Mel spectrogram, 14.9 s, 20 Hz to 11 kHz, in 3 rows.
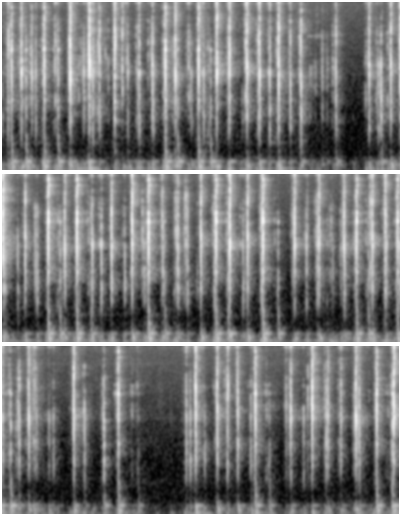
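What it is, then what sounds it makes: Mechanical keyboard with ABS keycaps. Fingertip typing on a HyperX Alloy Origins Core mechanical keyboard with ABS keycaps, recorded close from the side. A fast, steady stream of sharp, bright key clicks rides over a deep low thud from each keystroke, with brief pauses around 4 and 12 seconds.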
